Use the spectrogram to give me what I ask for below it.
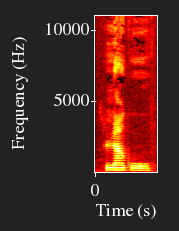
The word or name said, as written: laguu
